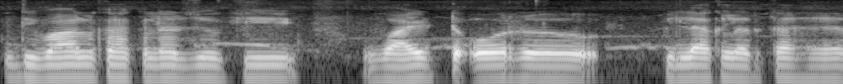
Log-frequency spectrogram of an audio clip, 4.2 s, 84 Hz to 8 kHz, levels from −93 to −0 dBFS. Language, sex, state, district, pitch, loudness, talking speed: Hindi, male, Jharkhand, Deoghar, 120 Hz, -17 LUFS, 155 wpm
